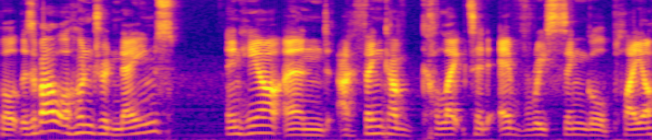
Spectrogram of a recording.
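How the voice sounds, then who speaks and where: At a fairly slow pace, a man speaks in a bright, sharp tone at medium pitch with ordinary pitch variation. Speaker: gaming commentator. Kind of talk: gameplay commentary. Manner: soft-spoken.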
